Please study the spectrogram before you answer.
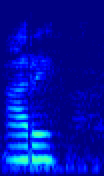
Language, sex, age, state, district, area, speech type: Santali, female, 30-45, West Bengal, Paschim Bardhaman, rural, read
